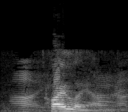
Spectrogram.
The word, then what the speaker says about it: Thailand: the focus word is Thailand right but the stress syllable or Peak syllable is Tai and that's where we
